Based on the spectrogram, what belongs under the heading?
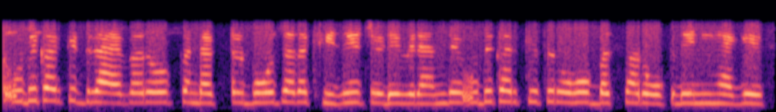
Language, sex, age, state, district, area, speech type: Punjabi, female, 18-30, Punjab, Kapurthala, urban, conversation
